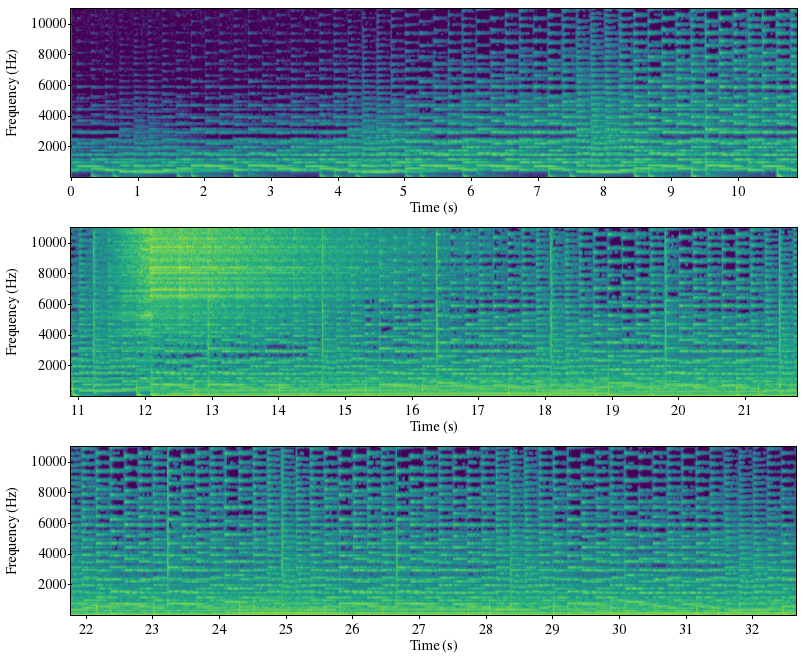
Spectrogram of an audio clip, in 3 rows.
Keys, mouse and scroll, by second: 1.4 space, 1.5 click, 1.9 space, 2.2 click, 3.5-5.8 drag, 9.5 ctrl+c, 10.3 ctrl+f, 13.4 click, 14.4-17.5 middle drag, 17.5 middle click, 17.5 click, 21.4-24.0 drag.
